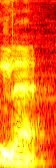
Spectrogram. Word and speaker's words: إلى: Oh, But the word that we put in our sentence here is called ila. Okay? Illa, pronunciation with shadda or tashdid.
